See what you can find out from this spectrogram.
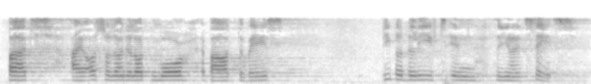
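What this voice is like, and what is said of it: German accent in English. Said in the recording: “my German accent, and it sounded quite funny to them”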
